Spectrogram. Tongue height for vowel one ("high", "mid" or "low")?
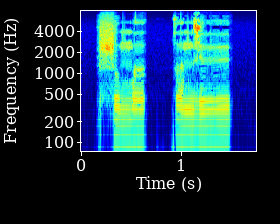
high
